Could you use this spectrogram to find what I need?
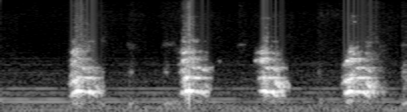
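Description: Dogs barking: four sharp, evenly spaced barks, each a short harmonic burst, loud against a quiet background with no talk.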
